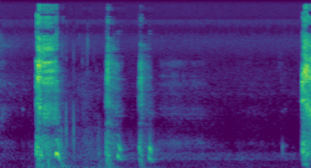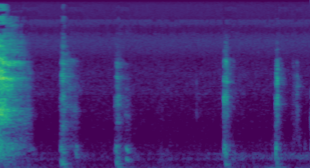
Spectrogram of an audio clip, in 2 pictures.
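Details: Person still sick with a cold and recent fever: two bouts of harsh coughing, then several smaller coughs, about eight in all, in a quiet room.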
